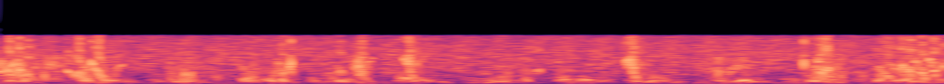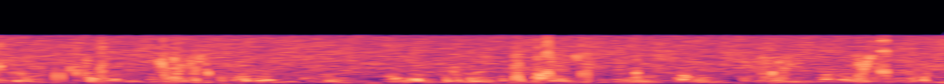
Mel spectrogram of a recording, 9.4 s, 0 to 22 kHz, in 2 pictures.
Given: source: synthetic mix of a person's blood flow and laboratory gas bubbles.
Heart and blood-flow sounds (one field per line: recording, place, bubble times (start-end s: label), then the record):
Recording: Doppler ultrasound of blood flow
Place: precordium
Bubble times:
0.00-0.65 s: bubbles
0.82-1.11 s: bubbles
1.18-1.51 s: bubbles
1.60-1.89 s: bubbles
1.99-2.13 s: bubbles
2.49-2.57 s: bubbles
2.61-2.71 s: bubbles
3.11-3.25 s: bubbles
3.52-3.74 s: bubbles
3.98-4.87 s: bubbles
4.97-5.27 s: bubbles
5.47-5.94 s: bubbles
6.03-6.09 s: bubbles
6.92-7.68 s: bubbles
7.87-8.00 s: bubbles
8.41-8.70 s: bubbles
8.97-9.19 s: bubbles
9.30-9.40 s: bubbles
From the record:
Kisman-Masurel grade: 242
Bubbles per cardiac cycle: several, 3 to 8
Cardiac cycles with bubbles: 100%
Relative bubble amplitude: moderate (0.250 to 0.450)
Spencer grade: 3 (all of the cardiac periods contain showers or single bubble signals, but not dominating or overriding the cardiac motion signals)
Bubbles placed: anywhere in the cardiac cycle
